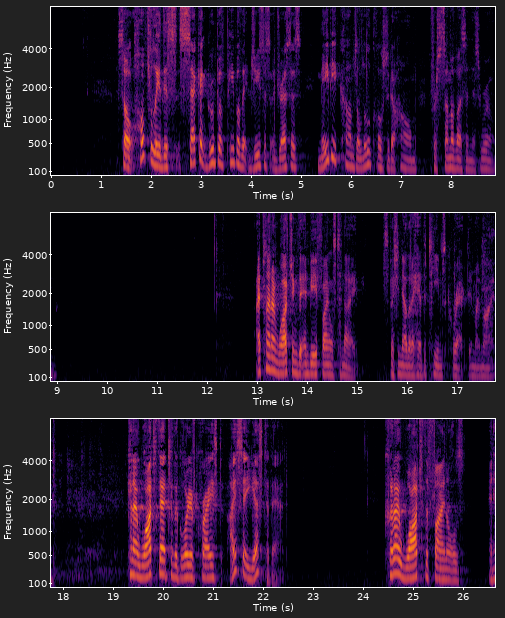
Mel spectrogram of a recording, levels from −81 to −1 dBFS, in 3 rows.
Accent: American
